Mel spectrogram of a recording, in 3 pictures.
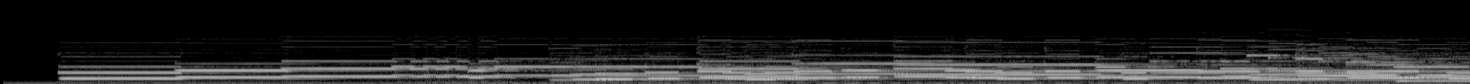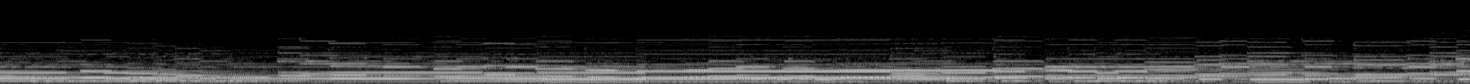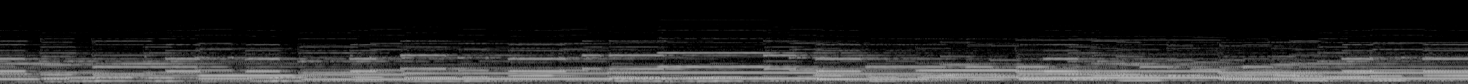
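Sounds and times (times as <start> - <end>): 
organ mass: 0.2 - 44.0.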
